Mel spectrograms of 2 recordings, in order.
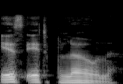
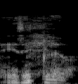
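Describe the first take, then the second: First: Blown stretched out slowly and spelled out; slowly, landing hard on blown; correcting the interviewer: dwell on blown; stress on blown. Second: Said in the usual way. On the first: Shown as a demonstration. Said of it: "No, it was blown". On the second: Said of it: "Not, is it blue?".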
